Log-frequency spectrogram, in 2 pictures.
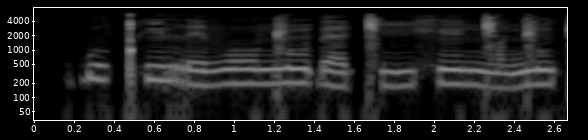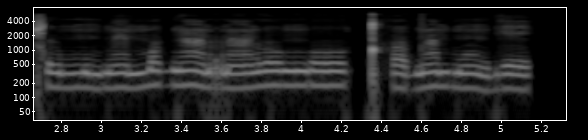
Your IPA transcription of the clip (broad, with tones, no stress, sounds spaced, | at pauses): ɓ u˦˨ ǃʰ ĩ˦ r e˨ v oː˦ ŋ͡ǁ õ˦ ɗ ɛ˨ ǁ i˨˦ x ẽ˦ ŋ͡ǁ ʌ˨ ŋ͡ǁ ũ˦ ǁ ɯ˨ m ũ˨ b ɛ̃˨ m ʌ˦ ɡ ã˦˨ r ã˨˦ l o˦ ŋ oː˦ ǃʰ ʌ˨ d ã˦ b õ˦˨ ɡ e˦˨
